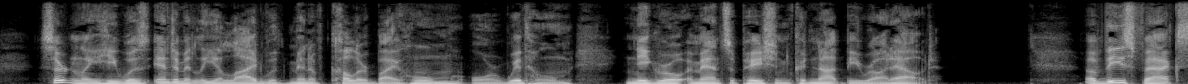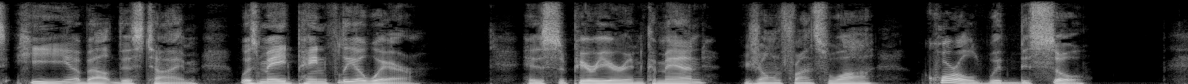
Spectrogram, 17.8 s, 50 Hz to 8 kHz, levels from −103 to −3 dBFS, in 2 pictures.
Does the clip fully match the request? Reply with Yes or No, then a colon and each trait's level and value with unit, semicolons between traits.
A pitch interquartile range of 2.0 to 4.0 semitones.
No: average, 4.8 semitones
